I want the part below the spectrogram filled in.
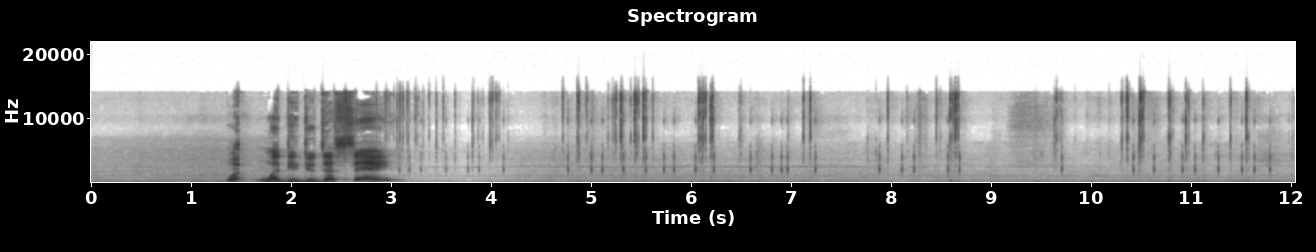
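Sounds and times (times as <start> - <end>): typing taps on smartphone screen: 3.1 - 8.8, 9.6 - 12.0.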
